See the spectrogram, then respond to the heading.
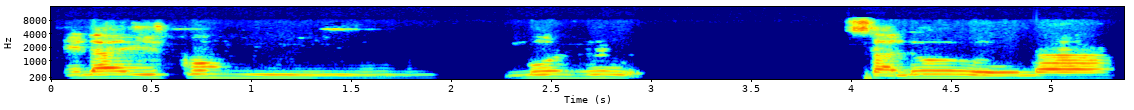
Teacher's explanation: মিম সাকিনের পরে মিম আসলে হুম, মিমকে মিমের সাথে মিলিয়ে একালি পরিমাণ গুণনা সহকারে করতে হবে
